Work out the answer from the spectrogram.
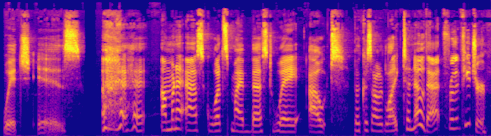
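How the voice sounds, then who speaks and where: A woman's voice: mid-range voice, lively intonation, unhurried, sharp tone, dry recording. A woman chatting casually as a player in a tabletop game, thinking aloud as she describes what she does.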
